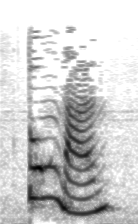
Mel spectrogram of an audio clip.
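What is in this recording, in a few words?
"东南", Mandarin Chinese; hsk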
